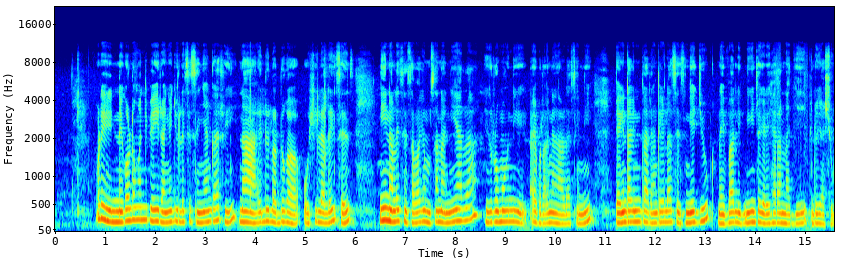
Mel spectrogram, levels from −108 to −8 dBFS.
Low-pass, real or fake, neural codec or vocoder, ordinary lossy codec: none; real; none; none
